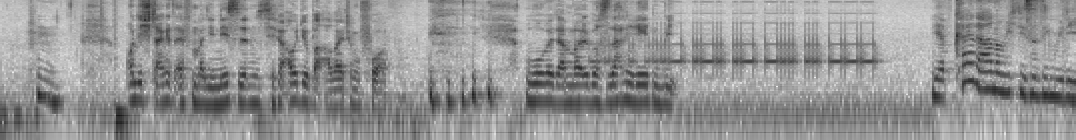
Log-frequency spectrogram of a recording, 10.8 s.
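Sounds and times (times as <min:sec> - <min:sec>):
speech: 0:00.4 - 0:07.0, 0:09.3 - 0:10.7
laughter: 0:04.3 - 0:05.1
Morse code beeps from online translator: 0:05.8 - 0:08.9.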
